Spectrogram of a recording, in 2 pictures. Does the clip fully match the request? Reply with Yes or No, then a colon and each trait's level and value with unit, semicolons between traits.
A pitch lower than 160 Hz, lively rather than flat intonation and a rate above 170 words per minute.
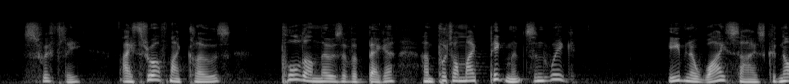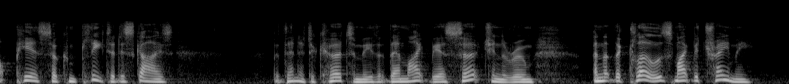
Yes: medium, 140 Hz; wide, 5.9 semitones; average, 200 wpm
